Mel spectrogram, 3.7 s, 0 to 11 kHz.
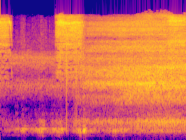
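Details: Owls at a nest during a frenzy after a mouse is found and handed over, 21 March 2020: a short hiss, a pause, then loud, rasping hissing that runs on without a break.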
